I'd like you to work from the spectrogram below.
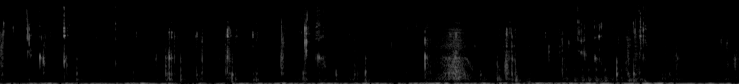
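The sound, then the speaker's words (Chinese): Close-miked chewing and crunching of soft pumpkin toast: many irregular crisp bites and moist mouth sounds, quiet and intimate, with no talk. “我发现这个麦克风录吃东西的声音，真的比那种双耳麦克风好听。”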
